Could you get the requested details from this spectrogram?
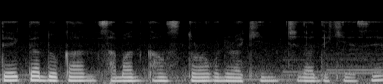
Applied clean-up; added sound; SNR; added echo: none; Piano; 18 dB; none.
